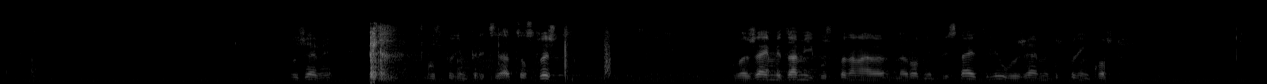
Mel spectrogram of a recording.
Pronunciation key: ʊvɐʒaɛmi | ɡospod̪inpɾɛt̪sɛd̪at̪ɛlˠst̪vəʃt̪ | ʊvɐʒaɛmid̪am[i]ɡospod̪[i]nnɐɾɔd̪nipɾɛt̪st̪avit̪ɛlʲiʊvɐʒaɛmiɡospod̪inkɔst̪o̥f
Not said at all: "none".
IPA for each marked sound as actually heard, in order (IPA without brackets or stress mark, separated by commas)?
iː, a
